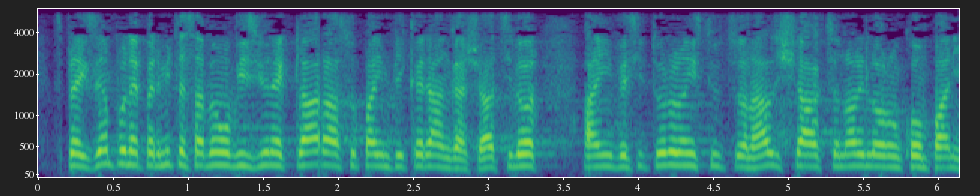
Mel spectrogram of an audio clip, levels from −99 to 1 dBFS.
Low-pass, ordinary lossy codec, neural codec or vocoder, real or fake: 5.4 kHz; none; none; real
